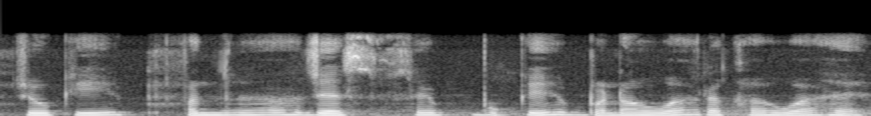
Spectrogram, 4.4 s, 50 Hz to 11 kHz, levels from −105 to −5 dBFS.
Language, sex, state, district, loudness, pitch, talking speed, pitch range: Hindi, female, Jharkhand, Ranchi, -16 LUFS, 190 Hz, 150 wpm, 185-200 Hz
